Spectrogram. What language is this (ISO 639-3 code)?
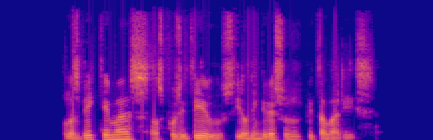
cat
